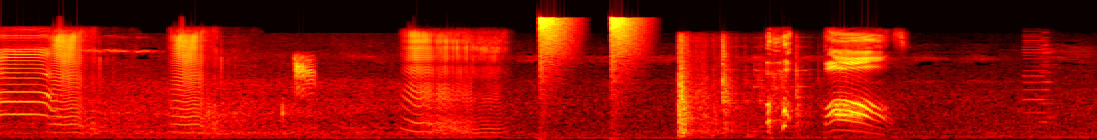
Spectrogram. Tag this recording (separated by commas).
Speech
